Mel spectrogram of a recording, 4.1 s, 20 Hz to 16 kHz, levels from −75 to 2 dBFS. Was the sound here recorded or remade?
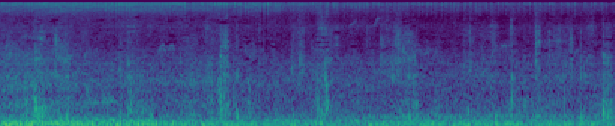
remade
